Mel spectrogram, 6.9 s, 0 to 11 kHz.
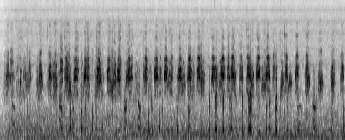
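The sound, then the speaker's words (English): Six noisy ducklings hatch from their eggs, giving many loud, nasal quacks and honks in quick, rhythmic bursts that run without pause from start to finish, with no talking. “And look, the eggs are hatching. 6 noisy ducklings with yellow feathers are coming out of the eggs.”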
